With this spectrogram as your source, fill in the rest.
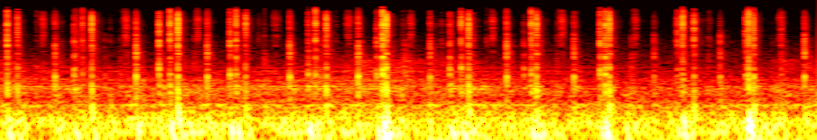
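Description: A small, thin printed paper or cardstock ticket card is held upright and tapped rapidly with fingertips and short nails. It makes a quick, steady stream of soft, dry clicks with bright tops over a low, dull thump, and each tap dies away almost instantly.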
